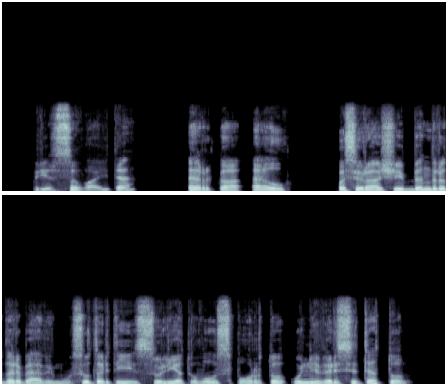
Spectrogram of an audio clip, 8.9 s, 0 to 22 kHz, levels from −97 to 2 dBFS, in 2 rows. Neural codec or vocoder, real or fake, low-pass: none; real; 9.9 kHz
